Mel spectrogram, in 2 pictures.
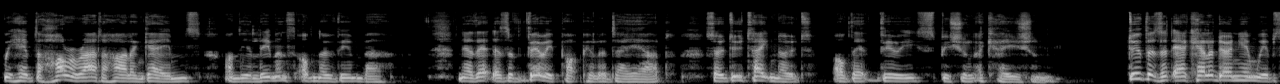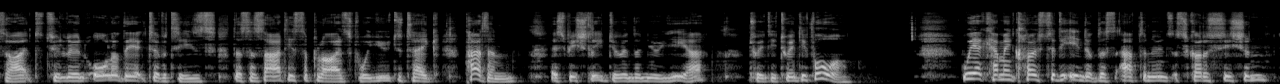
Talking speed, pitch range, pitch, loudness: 155 wpm, 145-195 Hz, 155 Hz, -21 LUFS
